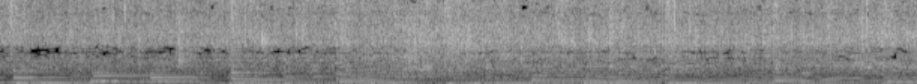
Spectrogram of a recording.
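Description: An onion and tomato masala sizzling in a frying pan, a soft steady hiss, under background music of held notes that change every half second or so.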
